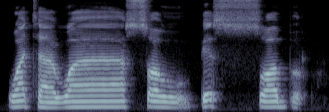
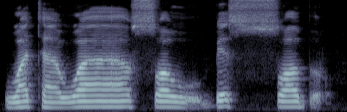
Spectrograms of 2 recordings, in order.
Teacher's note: a r vibrating sound at the end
